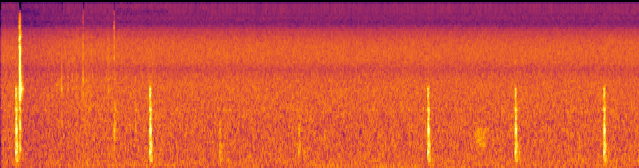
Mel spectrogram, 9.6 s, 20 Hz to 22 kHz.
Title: 2004 lesabre tapping noise from dashboard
